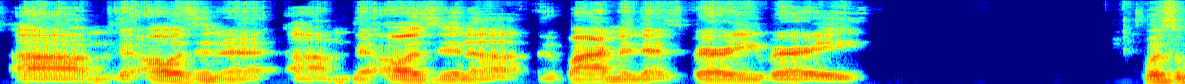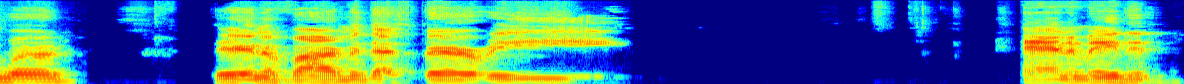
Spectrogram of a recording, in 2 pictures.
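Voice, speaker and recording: Deep, bright-toned man riffing crudely. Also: a little slow, pauses often, rough recording. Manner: rambling, profane, searching for words. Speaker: commentary show host. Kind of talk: casual reaction commentary.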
